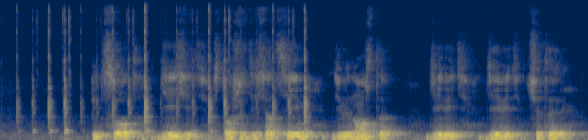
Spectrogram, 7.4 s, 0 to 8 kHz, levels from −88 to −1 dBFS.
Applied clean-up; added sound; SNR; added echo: none; Clock; 20 dB; reverberation time 0.7 s.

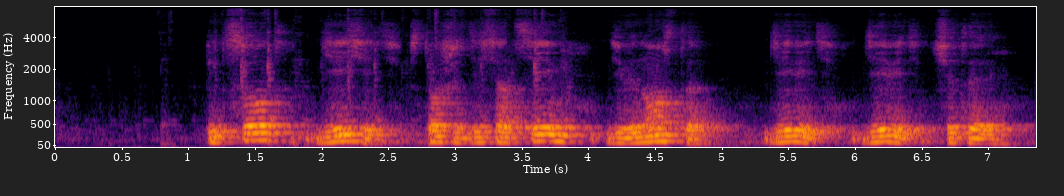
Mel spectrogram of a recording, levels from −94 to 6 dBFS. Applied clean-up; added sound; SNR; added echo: neural separator model SepFormer DNS4.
